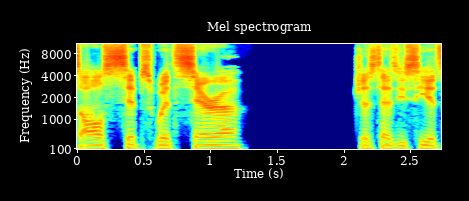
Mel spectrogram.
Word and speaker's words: Serra: spell it right because a lot of people say sips with Sierra or they they'll spell it sips with s a r a h like Sarah, like the woman's name Sarah, but this is s e r r a huniperosa.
